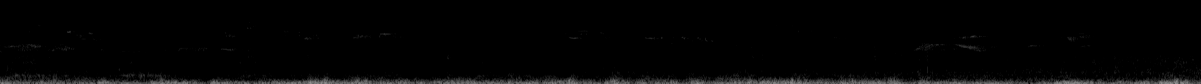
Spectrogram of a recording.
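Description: Songbirds calling and singing in many short chirps and warbled phrases, over a steady low rumble.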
